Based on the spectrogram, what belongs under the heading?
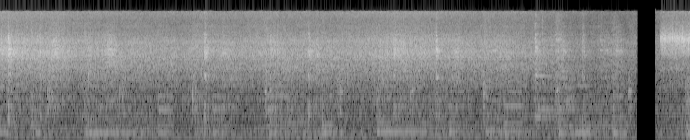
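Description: Chopped garlic, onion and sweet corn sizzling steadily in hot oil in a metal kadhai, with a metal spatula stirring and scraping the pan in quick repeated strokes. The sound cuts out for an instant near the end, then the sizzle comes back louder.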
